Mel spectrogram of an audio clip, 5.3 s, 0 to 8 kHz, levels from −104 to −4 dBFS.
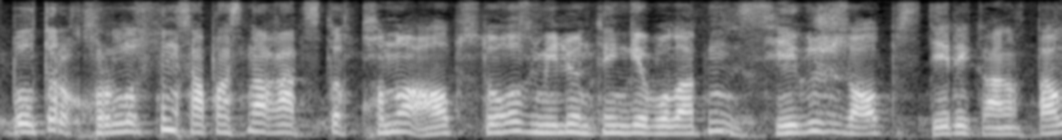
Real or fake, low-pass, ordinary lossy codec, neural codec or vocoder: fake; none; none; codec, 16 kHz, 4 kbps, FreqCodec, larger model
